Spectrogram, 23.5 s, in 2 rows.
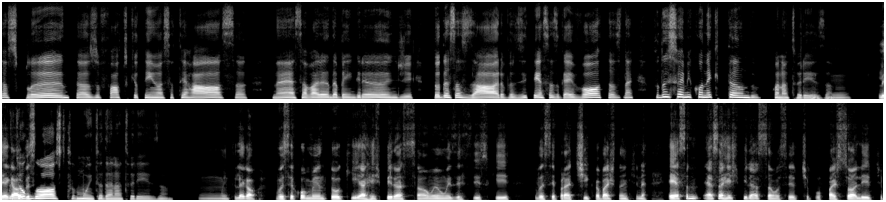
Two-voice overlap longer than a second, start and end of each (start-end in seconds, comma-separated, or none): none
